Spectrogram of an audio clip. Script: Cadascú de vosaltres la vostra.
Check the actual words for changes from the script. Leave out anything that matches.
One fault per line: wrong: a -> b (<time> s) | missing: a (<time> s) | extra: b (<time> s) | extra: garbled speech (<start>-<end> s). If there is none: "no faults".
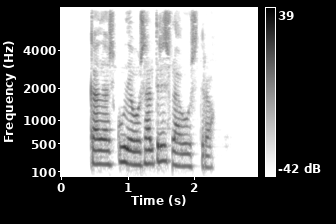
no faults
